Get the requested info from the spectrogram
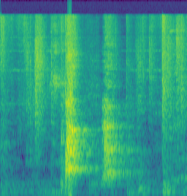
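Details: An English Springer Spaniel gives two short, sharp barks about half a second apart, with a softer one following, playfully messing with the owner.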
